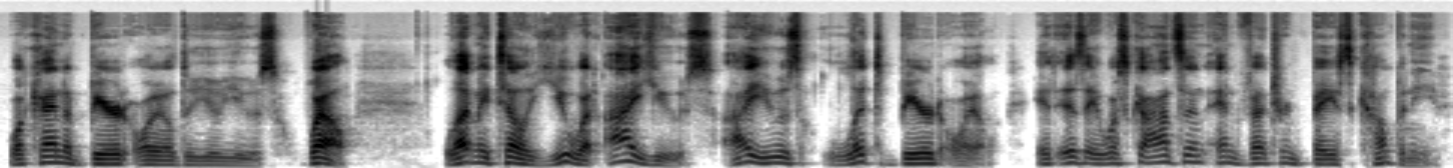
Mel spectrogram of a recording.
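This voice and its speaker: A man's voice: mid-range voice, animated, measured pace. A man in his thirties hosting a casual livestream on a video call, laid-back and jokey, often laughing. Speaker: livestream host. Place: home room. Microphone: headset on a video call.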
